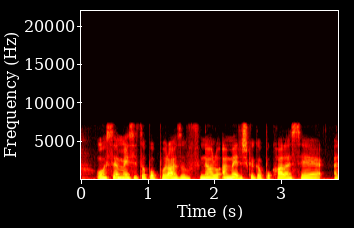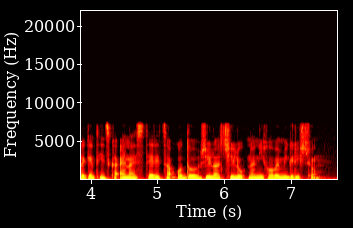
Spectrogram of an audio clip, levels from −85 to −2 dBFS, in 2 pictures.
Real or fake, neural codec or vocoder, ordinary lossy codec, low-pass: real; none; none; 7.2 kHz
